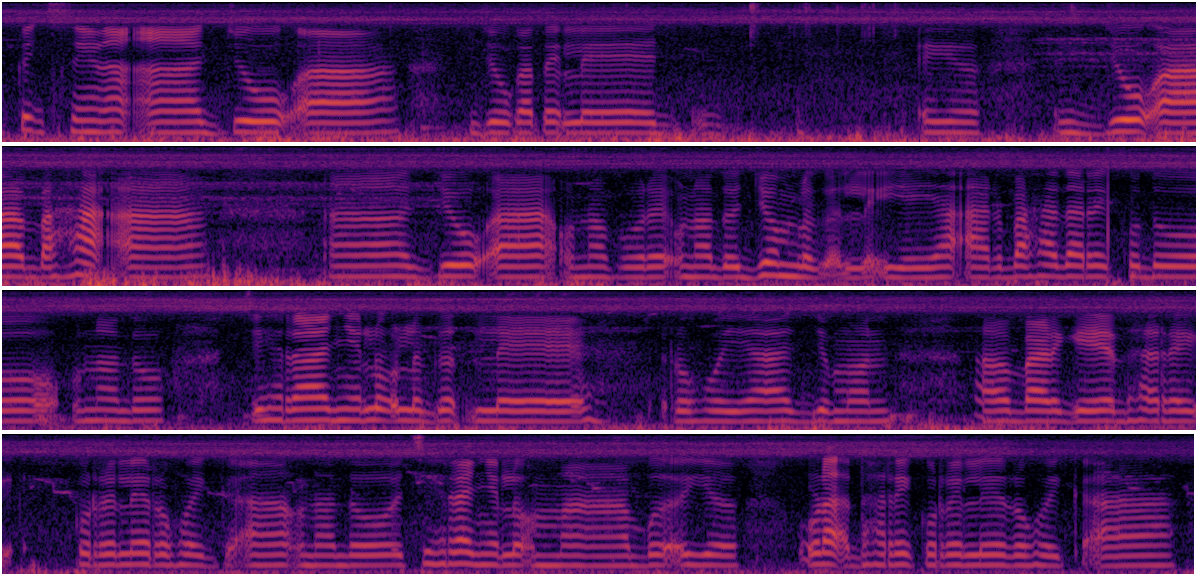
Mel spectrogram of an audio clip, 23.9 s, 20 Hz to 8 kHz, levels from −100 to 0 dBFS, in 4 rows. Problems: none marked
